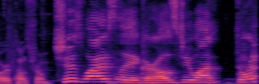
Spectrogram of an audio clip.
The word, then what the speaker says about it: Wiseley: is what is that wisely wisely wisely yeah Choose Wisely okay just an extra e in there I don't know where it comes from Choose Wisely girls do you want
